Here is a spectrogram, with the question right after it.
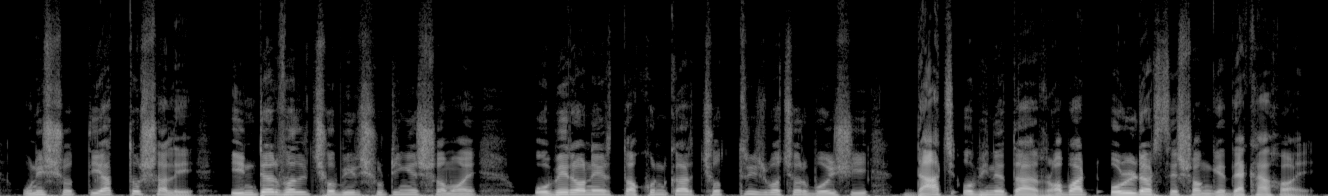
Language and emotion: Bengali, neutral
